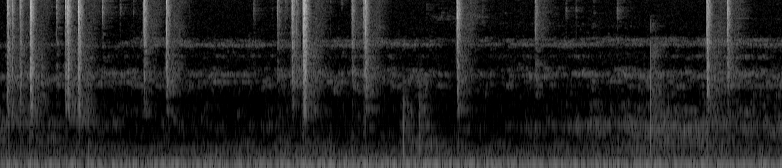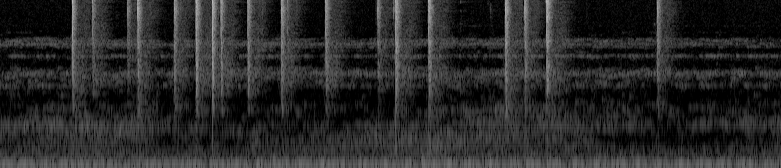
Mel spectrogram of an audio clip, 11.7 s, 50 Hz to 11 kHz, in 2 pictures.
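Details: Brand-new 2019 Honda Odyssey Elite minivan with several electrical faults: sharp, irregular pops and clicks in clusters over a low cabin rumble; the dealer found no cause after two visits.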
